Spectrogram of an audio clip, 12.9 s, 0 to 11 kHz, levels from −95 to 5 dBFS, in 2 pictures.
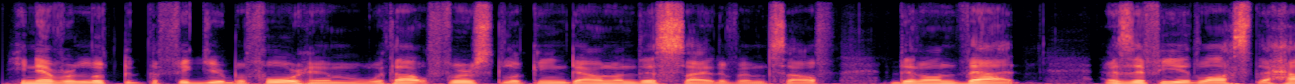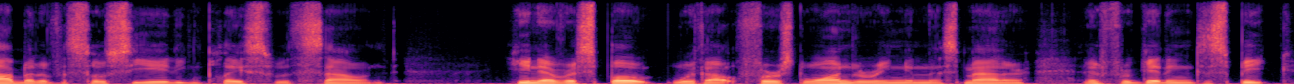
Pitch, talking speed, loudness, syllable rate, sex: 125 Hz, 210 wpm, -18 LUFS, 5.9 syllables/s, male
